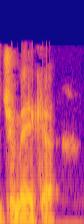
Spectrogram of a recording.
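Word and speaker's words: D'yer Mak'er: I know they spelled it weird, but people don't realize that's actually how you say it. It's supposed to say is Jamaica.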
